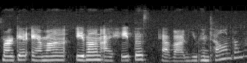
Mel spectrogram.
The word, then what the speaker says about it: Avon: of a mass market emma evon i hate this avon you can tell i'm from rochester we have a town in rochester that spelled avon but it's pronounced avon we have a lot of stuff like that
